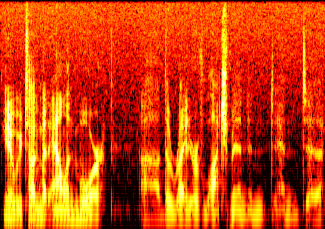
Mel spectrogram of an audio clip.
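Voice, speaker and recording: A man being interviewed in a reflective, conversational way, speaking thoughtfully and haltingly with repeated words. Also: low-pitched, fairly bright tone. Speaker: radio host and magazine editor being interviewed.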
